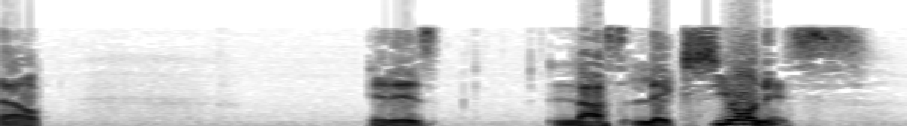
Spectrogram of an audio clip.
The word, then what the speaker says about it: lecciones: Now, lecciones does end in S, but the stress is on the O. It's on the next to the last syllable.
